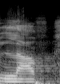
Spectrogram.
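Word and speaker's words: laugh: Next word है एल ए यू जी एच। इसे पढ़ेंगे दोस्तों लाफ। एल ए यू जी एच लाफ।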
